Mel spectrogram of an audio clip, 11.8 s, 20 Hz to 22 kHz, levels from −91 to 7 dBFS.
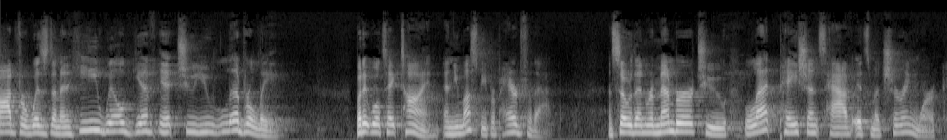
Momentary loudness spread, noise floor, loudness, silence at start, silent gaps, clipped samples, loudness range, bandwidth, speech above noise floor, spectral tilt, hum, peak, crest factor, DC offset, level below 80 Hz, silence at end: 10 LU; -58 dBFS; -22 LUFS; 0 s; none; under 0.1%; 3 LU; 14 kHz; 37 dB; -6 dB/octave; none; -4 dBFS; 18 dB; 0.1%; -64 dBFS; 0.15 s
